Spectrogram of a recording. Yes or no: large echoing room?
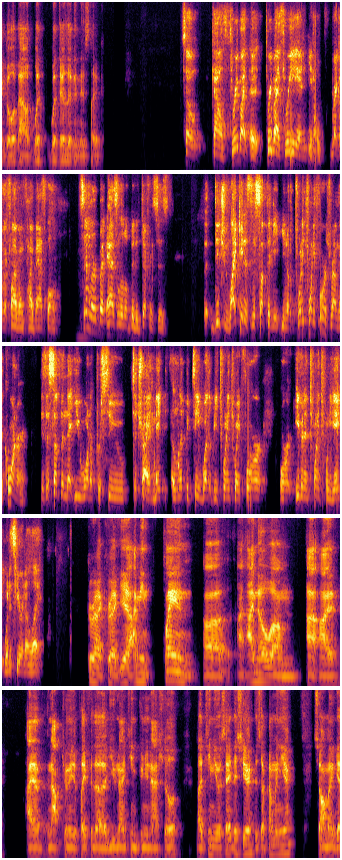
no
